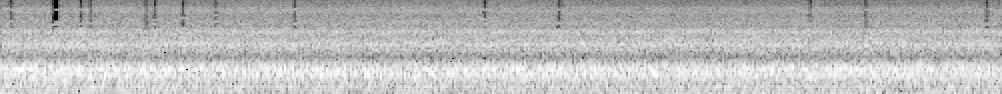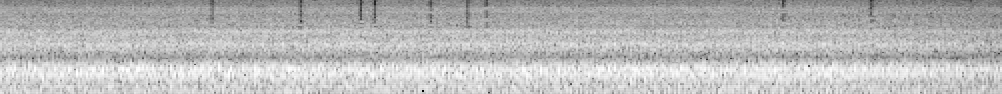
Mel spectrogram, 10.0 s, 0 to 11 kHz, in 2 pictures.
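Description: Outdoor condenser unit of a 2008 Heil Quiet Comfort central air conditioner: a steady whir of the condenser fan and moving air, with a faint steady tone.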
